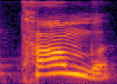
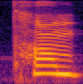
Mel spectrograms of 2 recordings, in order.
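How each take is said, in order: First: The final b sound is pronounced. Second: The final b sound is silent. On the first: The speaker calls it wrong. "थंब नहीं पढ़ना है आपको" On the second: The speaker calls it right. "यहाँ पर जो है बी silent है"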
